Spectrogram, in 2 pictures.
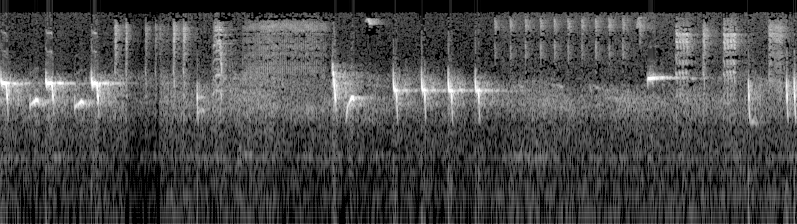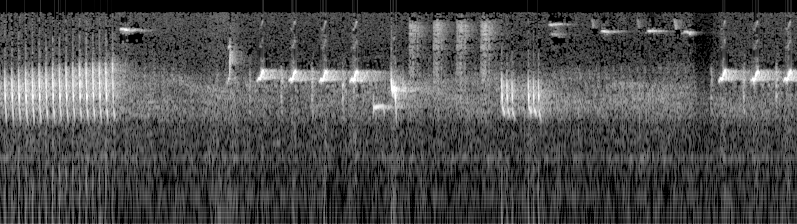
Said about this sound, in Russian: Так вот, смысл ночного пения соловья заключается в том, он сообщает другим самцам своего вида, что здесь удобное место для обитания.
